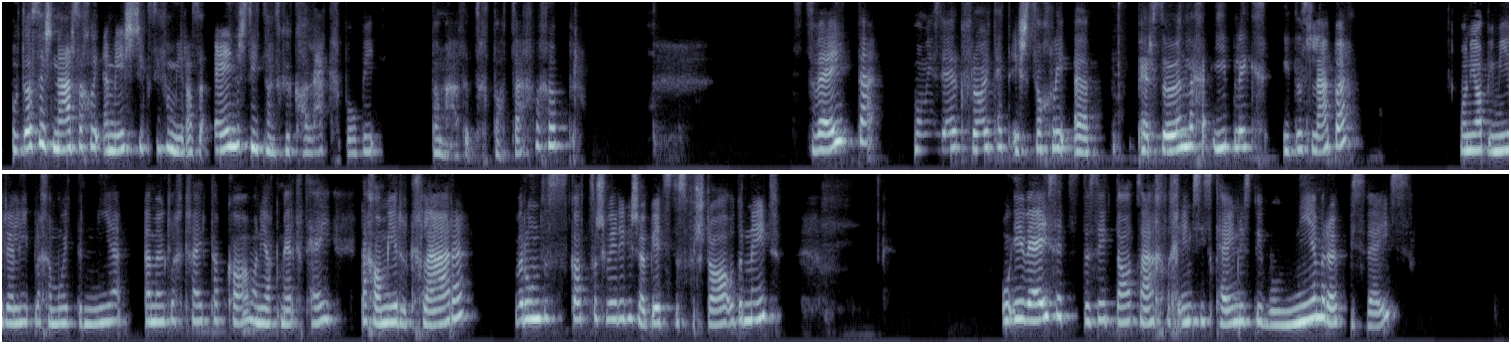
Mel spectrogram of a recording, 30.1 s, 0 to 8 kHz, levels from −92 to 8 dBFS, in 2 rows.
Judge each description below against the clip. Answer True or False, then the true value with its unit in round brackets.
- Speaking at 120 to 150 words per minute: False (170 wpm)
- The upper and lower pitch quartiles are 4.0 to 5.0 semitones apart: False (3.5 semitones)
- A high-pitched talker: True (255 Hz)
